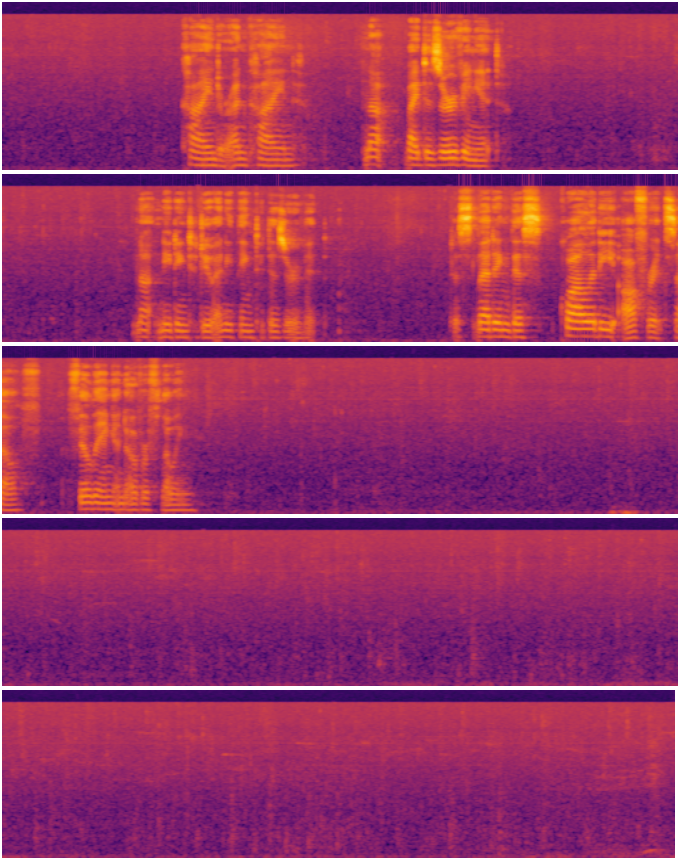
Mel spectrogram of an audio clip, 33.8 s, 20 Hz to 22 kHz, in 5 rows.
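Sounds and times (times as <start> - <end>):
rain falling: 0.0 - 33.7
speech: 1.8 - 5.0, 8.1 - 10.0, 11.2 - 15.5
low rumble: 19.6 - 20.0.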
